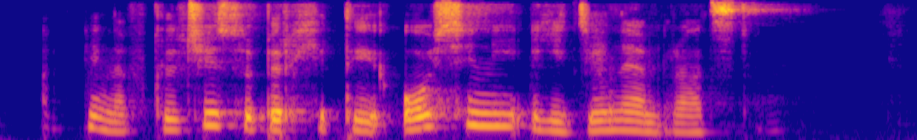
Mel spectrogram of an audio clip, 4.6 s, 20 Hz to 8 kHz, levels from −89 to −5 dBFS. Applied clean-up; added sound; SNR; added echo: neural mask model DeepFilterNet 3.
